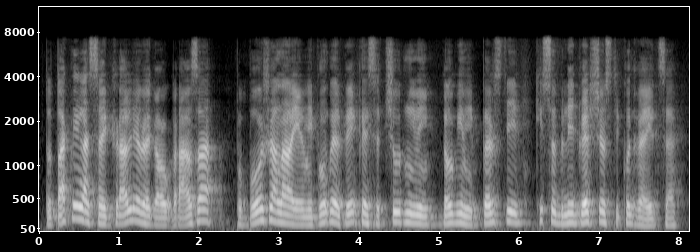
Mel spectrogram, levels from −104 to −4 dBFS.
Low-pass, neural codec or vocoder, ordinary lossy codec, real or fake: 7.2 kHz; codec, 16 kHz, 1 kbps, FunCodec, trained on Chinese and English, 50 frames a second; MP3, 96 kbps; fake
